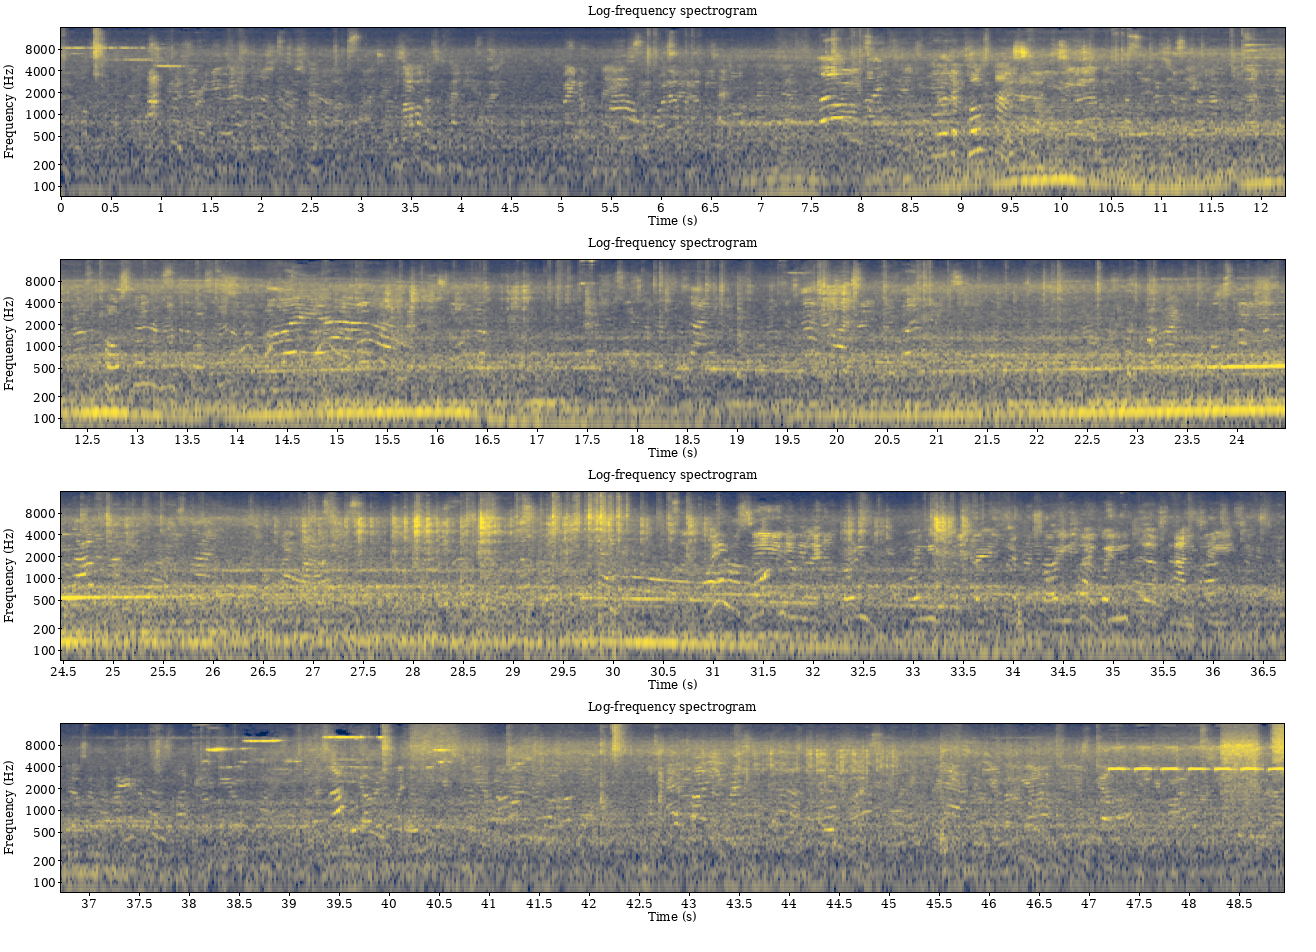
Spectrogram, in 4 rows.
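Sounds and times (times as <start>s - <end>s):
bus engine hum: 0.0s - 48.9s.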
